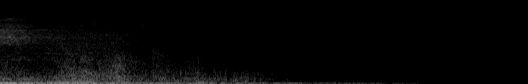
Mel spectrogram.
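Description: A triumphant game fanfare swells with a booming low rumble and slowly fades away.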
